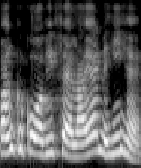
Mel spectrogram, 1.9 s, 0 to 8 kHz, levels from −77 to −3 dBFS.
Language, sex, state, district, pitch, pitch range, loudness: Hindi, female, Chhattisgarh, Bilaspur, 285 Hz, 260-305 Hz, -12 LUFS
